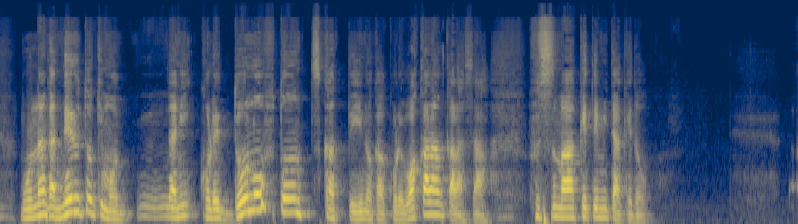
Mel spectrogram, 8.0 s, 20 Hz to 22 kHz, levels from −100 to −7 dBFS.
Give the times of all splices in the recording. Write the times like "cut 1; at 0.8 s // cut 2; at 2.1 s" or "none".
none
